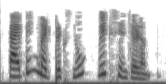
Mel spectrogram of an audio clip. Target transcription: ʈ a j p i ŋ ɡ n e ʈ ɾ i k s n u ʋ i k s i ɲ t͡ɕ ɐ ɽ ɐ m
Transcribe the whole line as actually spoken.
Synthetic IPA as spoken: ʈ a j p i ŋ ɡ m e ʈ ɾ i k s n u ʋ i k ʂ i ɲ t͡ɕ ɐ ɽ ɐ m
